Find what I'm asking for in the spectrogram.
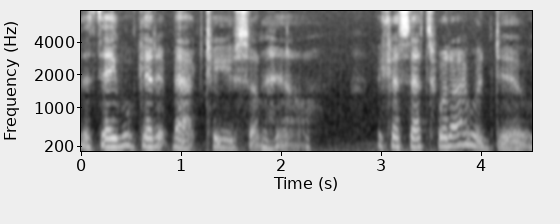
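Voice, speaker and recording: Speaking at a moderate pace, a woman with vocal fry keeps a fairly even intonation. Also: medium pitch for a woman. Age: 60s. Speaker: author and vlogger. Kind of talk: personal vlog monologue.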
